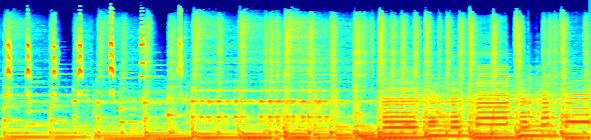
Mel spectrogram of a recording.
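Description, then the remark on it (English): Quick, high-pitched squeaks of a pet rat in a bin in a classroom, nipped by a cat, a rapid cluster of them near the start, set against a busy, steady musical backing that carries on throughout at moderate loudness. “The rat gets out of the bin.”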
